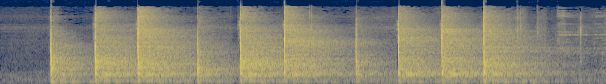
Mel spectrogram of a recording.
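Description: Steel claw hammer striking the handle of a Narex mortise chisel as it chops into a wooden block. There are about ten sharp blows, roughly two a second, each with a short ringing tail, then a few light taps near the end.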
